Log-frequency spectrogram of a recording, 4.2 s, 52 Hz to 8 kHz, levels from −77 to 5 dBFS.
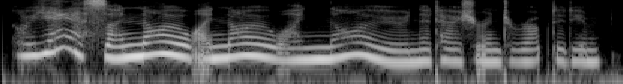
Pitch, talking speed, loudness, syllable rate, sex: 250 Hz, 160 wpm, -19 LUFS, 4.2 syllables/s, female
